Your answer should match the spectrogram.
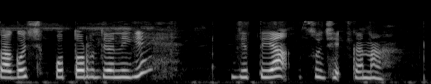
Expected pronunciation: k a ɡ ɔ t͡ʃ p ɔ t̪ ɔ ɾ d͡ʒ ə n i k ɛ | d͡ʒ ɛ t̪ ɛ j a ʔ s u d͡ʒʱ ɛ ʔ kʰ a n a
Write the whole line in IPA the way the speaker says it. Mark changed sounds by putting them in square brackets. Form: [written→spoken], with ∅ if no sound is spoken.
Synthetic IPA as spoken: k a ɡ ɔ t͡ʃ p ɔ t̪ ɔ ɾ d͡ʒ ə n i [k→ɡ] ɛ | d͡ʒ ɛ t̪ ɛ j a ʔ s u d͡ʒʱ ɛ ʔ [kʰ→k] a n a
